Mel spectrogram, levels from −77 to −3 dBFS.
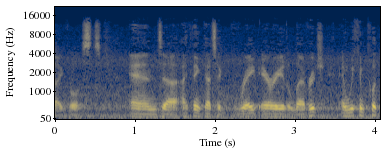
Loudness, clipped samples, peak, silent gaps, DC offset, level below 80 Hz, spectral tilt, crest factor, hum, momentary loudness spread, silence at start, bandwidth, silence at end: -24 LUFS; under 0.1%; -8 dBFS; none; under 0.1%; -48 dBFS; -4 dB/octave; 16 dB; none; 6 LU; 0 s; 15 kHz; 0 s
